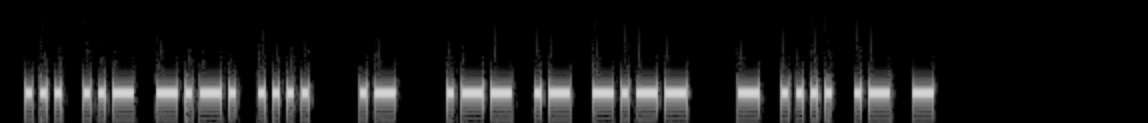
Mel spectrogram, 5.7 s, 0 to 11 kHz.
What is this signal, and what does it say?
Morse code, heard as a keyed tone, about 33 wpm, 700 Hz. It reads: SUCH A WAY THAT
